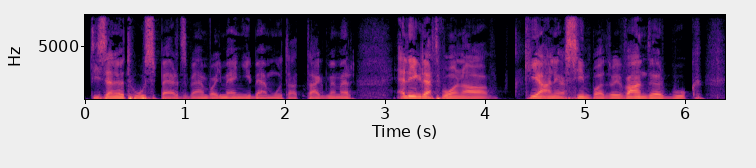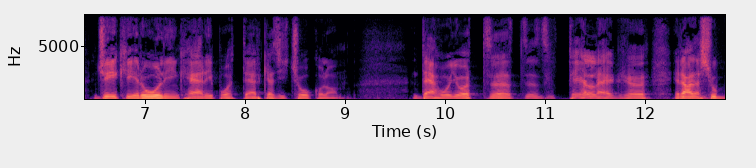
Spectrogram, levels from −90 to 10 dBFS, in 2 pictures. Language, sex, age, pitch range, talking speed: Hungarian, male, 30-49, 100-130 Hz, 120 wpm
